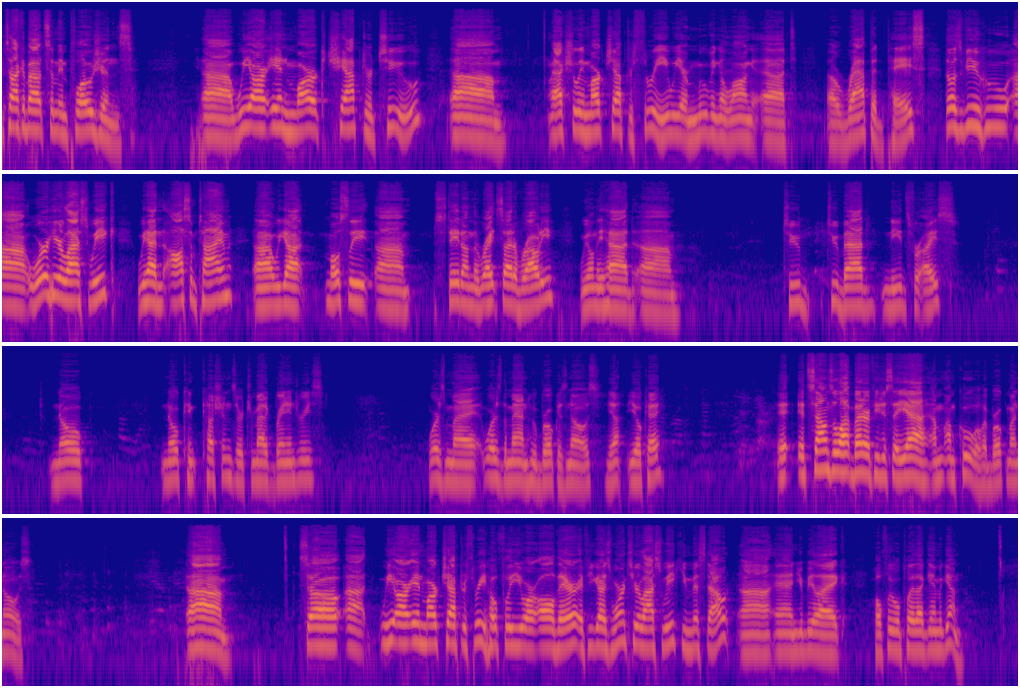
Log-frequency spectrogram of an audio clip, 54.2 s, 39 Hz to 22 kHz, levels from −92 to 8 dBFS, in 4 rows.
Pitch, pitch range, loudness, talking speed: 155 Hz, 135-180 Hz, -29 LUFS, 145 wpm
